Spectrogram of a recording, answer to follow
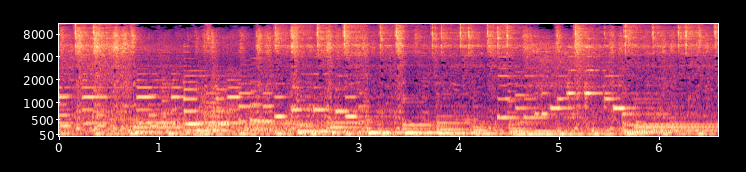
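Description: Live jazz trio playing an instrumental passage: acoustic grand piano, plucked upright bass and drum kit with cymbals.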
